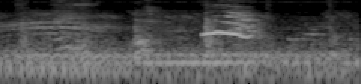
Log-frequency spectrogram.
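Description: A baby macaque gives short high calls. A faint one comes early, and a louder one about one and a half seconds in rises and then drops in pitch.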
